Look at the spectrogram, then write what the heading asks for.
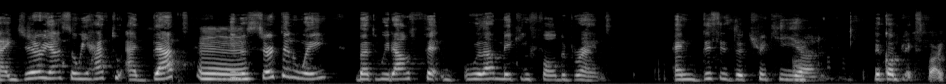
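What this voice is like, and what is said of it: Foreign accent. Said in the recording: “this accent is so sexy”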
